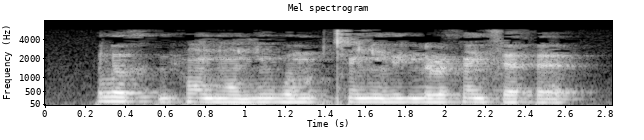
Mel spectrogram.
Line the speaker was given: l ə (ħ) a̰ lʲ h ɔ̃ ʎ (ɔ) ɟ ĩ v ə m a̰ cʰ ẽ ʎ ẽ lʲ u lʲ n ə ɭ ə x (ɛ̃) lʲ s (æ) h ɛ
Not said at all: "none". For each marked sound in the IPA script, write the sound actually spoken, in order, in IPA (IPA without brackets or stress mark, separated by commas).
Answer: x, ɔ̃, ɛ̃, ɛ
